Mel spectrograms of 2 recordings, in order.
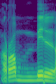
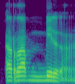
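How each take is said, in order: First: The r is heavy, with a rounded full mouth. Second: The r is light, with an unrounded thin mouth. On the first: The speaker calls it right. "Tebal ra" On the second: The speaker calls it wrong. "Tidak boleh dibaca rabbil. Itu kalau rabbil itu tipis dia"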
